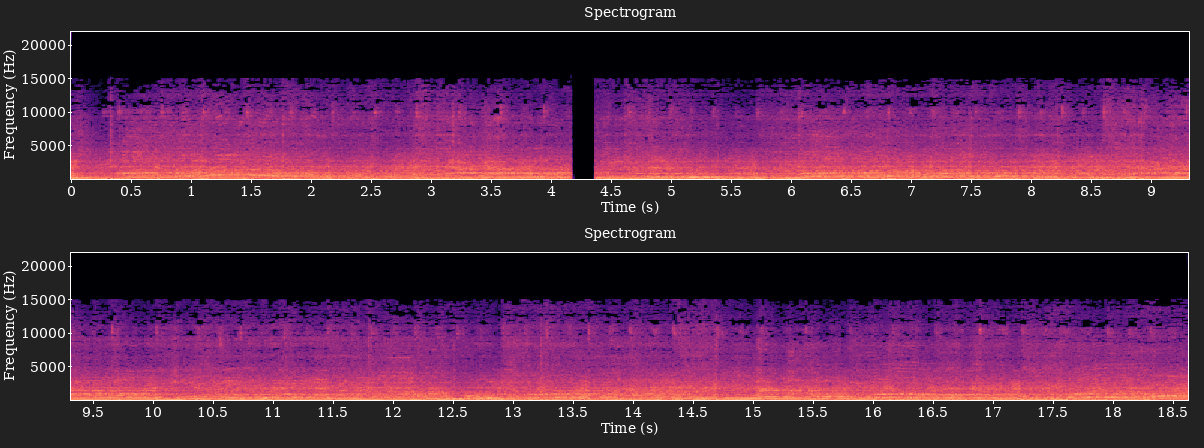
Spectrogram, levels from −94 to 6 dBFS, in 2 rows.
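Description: The audio has a digital broadcast dropout from 4.17 to 4.37 s. The sound fades out within 3 ms and goes silent for about 0.19 s, then resumes further along. The receiver muted over corrupted or missing frames, which fits roughly six lost frames.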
